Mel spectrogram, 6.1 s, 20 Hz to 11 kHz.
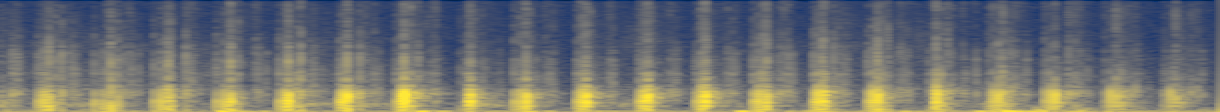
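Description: A small black printed cardboard retail box for a Tascam recorder, either hollow or holding the device, is held in the hand and rapidly tapped and scratched with fingertips and nails. About 24 quick, dull, hollow taps fall at an uneven pace, each with a soft papery scrape and no ring, and they stay mostly low-to-mid in tone with no bright highs.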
